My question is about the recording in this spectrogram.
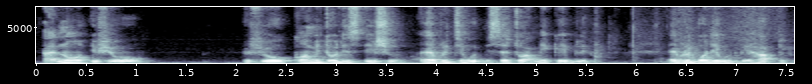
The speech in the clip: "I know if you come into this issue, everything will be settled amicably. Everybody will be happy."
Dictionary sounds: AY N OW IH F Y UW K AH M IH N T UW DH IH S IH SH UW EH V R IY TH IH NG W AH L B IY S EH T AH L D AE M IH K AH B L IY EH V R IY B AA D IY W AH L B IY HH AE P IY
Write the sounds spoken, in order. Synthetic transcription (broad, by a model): AY N OW IH F Y UW K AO M IH N T UW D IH S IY SH UW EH V R IY T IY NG W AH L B IY S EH T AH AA M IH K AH B L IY EH V R IY B AA D IY W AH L B IY HH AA P IY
